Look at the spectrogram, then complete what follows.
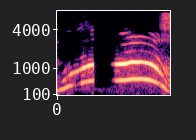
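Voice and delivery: high, loud whoop; excited cheer. Real, not acted. Cheering the big India audience.

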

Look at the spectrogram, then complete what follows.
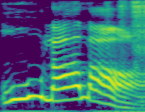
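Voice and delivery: high, slow, loud camp flourish; hammy Ooh la la. Pretend. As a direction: sing it out theatrically. Hamming after Patrick Stewart joke.

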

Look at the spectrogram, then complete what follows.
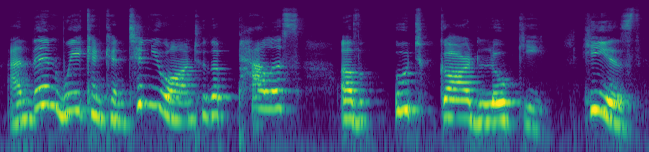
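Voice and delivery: loud giant speaking kindly; booming frost giant. Acted. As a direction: boom it out friendly and big. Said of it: "and said".

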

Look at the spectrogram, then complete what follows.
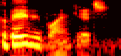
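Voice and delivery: firm demand. Acted. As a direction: order them to hand it over. NPC demands blanket back.

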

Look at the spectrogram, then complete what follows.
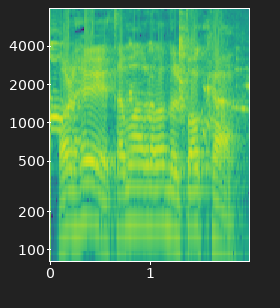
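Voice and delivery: announcing loudly down the line; calling out. Real, not acted. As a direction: project to someone on speakerphone. Calling out to brother by phone.

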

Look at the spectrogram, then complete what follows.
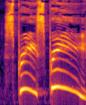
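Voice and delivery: very high, drawn-out raven cry; bird call. A narrator's reading. Annie calling gleefully while flying, bird call. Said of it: "she called".

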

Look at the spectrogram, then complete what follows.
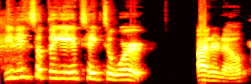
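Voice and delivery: ordinary delivery

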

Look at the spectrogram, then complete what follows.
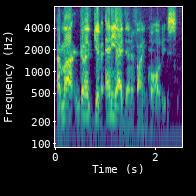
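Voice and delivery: ordinary talk, nothing marked

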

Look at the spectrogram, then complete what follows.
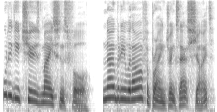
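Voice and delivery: loud, high-pitched angry outburst; angry pub regular. A narrator's reading. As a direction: berate someone across the bar, loud and high. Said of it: "arms outstretched in anger".

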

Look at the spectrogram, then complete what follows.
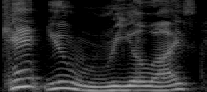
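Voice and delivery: slow, deliberate, stretched-out explaining; firm, measured appeal to someone not getting it; patient. A narrator's reading. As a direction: spell it out with laboured patience. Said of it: "he said patiently".

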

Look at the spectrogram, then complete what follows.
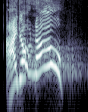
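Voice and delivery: very high, slow, mock-helpless "I don't know"; squeaky comic "I don't know". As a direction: squeak it out like a baffled shrug. Comic refrain answering hard questions.

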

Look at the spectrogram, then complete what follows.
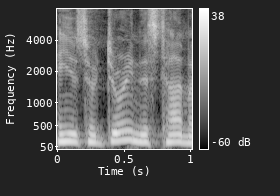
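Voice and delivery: usual speaking voice

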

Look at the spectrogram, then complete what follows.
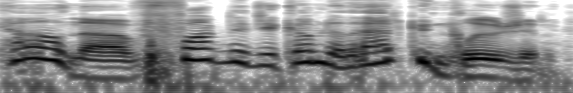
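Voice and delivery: incredulous outburst. Retold or imitated. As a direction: ask it as if the idea is absurd. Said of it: "I'm like".

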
